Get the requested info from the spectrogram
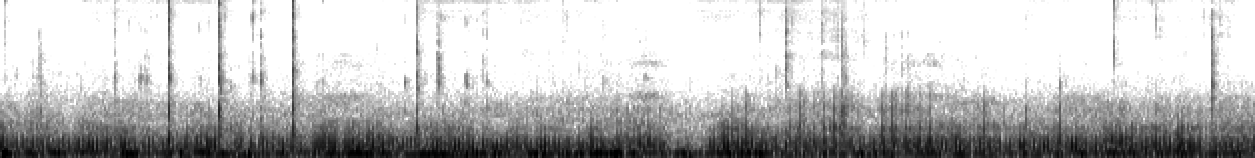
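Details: Three kittens, Panda, Grayie and Goldie, eat a big dinner of cat kibble; a continuous deep purring drone underlies scattered crisp chewing clicks, with no other animals heard.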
